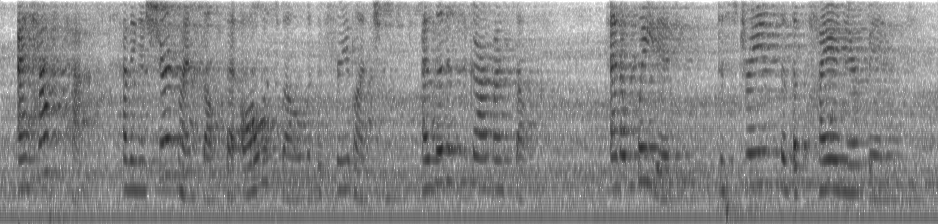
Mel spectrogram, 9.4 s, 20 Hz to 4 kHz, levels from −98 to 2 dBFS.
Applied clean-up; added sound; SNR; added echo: none; Fire; 13 dB; reverberation time 2.4 s.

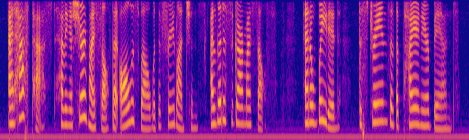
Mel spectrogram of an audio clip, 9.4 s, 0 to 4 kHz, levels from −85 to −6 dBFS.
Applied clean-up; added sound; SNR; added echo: none; none; none; none.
